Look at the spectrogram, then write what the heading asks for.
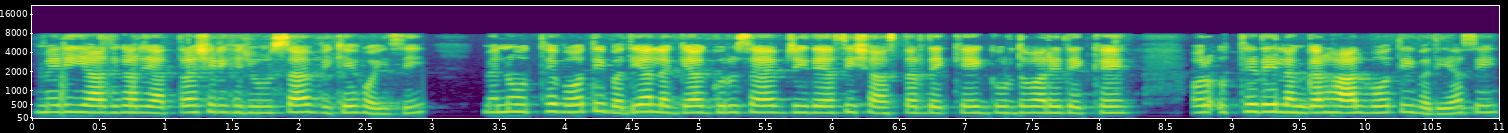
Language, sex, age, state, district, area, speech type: Punjabi, female, 30-45, Punjab, Shaheed Bhagat Singh Nagar, urban, spontaneous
